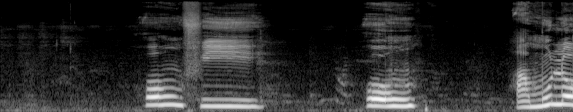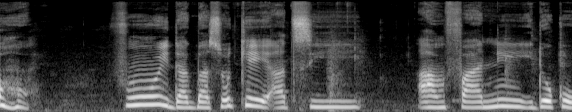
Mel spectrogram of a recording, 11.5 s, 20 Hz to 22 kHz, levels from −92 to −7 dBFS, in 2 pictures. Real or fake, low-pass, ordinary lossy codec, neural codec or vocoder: real; none; none; none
